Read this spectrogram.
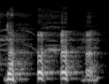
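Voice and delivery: usual speaking voice

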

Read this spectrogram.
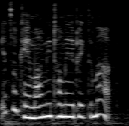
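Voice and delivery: a hint of a boy explaining himself; little boy. Boy to freaked-out mom over floating toys, lightly imitated child.

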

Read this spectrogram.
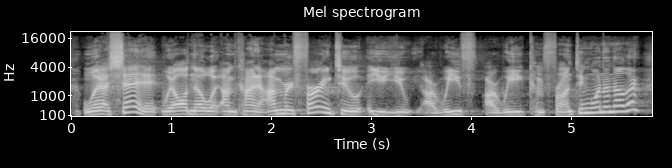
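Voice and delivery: ordinary talk

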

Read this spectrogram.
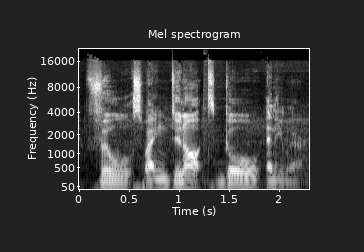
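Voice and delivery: usual speaking voice

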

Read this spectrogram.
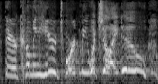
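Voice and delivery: high, rising panicked cry; a small voice in sudden fright; frightened. Acted. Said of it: "And in fear".

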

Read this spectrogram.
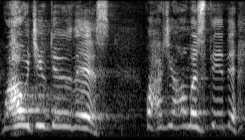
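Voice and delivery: high-pitched, indignant mock outrage; mad Pharaoh. Pharaoh confronts Abram over the deception, hammed-up anger. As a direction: act out an angry, disbelieving ruler, voice jumping up high. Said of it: "He's so mad".

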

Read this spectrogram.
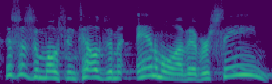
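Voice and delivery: high, astonished cry of stop, then excited; amazed bystander calling out; amazed onlooker. Retold or imitated. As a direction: blurt it out in wonder at the dog. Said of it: "he says".

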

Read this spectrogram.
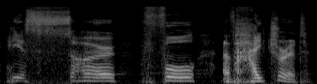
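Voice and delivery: usual speaking voice

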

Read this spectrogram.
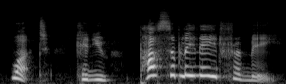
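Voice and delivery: high, disbelieving demand; exasperated assistant. Acted. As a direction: scoff at the very idea. Kitty voiced, exasperated.

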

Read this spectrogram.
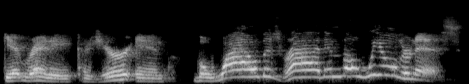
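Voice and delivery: high, slow, far-off ride spiel; drawn-out frontier announcer call. Retold or imitated. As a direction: sell it like the ride's cowboy announcer. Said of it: "and then the guy says".

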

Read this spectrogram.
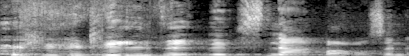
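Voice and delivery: slow words through laughter; laughing. Real, not acted. Pastor laughing at himself in front of the church. Laughing at own ugly crying.

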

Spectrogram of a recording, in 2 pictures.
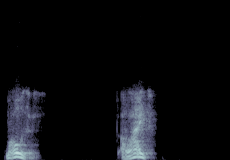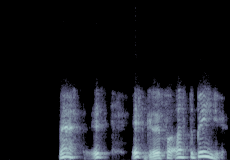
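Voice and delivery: high-pitched, awestruck outburst; Peter. Acted. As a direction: gush in a high, excited voice, as if just woken to a marvel. Acts Peter waking to see Moses.

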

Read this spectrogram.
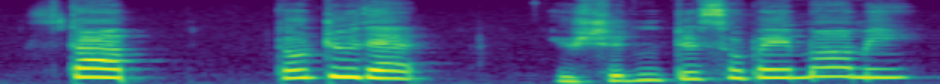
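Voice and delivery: high, loud urgent shout of Stop and Don't; urgent inner warning. Acted. The little voice in her head yelling at Emma to stop, high loud shout.

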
